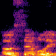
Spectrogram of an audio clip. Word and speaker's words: Osemele: You mentioned in just passing Kelechi Olesemi, I believe that's how you pronounce his name, or Oselemi, one of the offense. Osemele, got an unusual name, an offensive line.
